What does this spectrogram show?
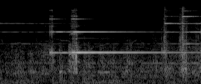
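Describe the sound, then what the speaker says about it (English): Several bicycle bells ring out in a children's audiobook story, bright metallic dings scattered across two seconds, some overlapping and one tone sustained, with no talking. "Ring your bells, all of you, so she can hear us."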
